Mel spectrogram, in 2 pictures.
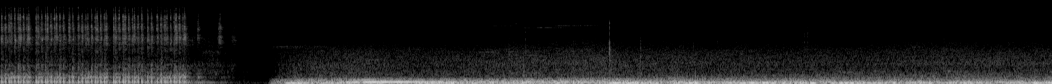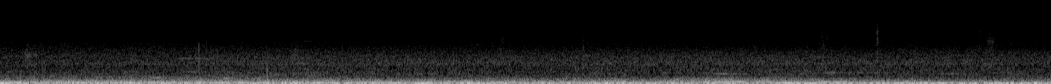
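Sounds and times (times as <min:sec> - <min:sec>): car engine idling: 0:00.0 - 0:02.3.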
